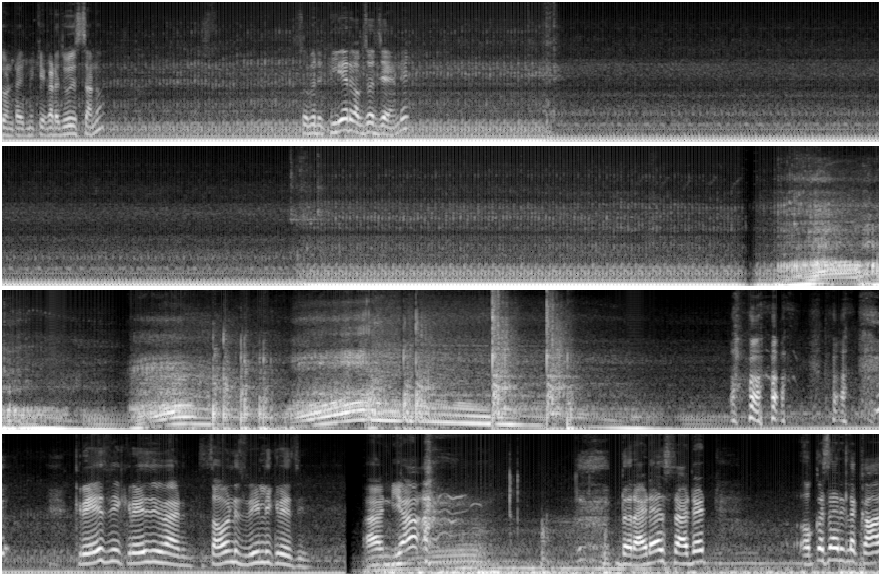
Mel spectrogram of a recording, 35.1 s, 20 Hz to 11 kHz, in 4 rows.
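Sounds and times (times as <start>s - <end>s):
exhaust crack: 0.0s - 7.1s, 11.6s - 35.0s
car engine idling: 0.0s - 35.0s
engine throttle blips: 11.6s - 35.0s.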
